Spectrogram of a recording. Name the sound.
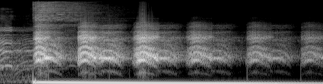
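crow cawing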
